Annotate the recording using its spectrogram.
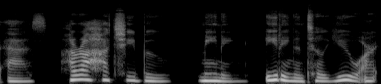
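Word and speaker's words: hara hachi bu: The first thing, hara hachibu, pronounced as hara hachibu, meaning eating until you are 80% full and then stopping, not out of discipline, out of biology.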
